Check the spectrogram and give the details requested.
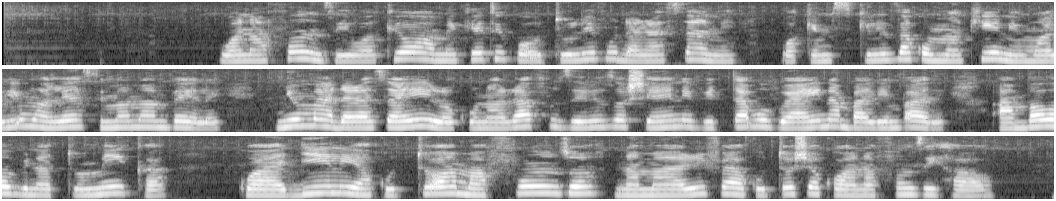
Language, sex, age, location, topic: Swahili, female, 36-49, Dar es Salaam, education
